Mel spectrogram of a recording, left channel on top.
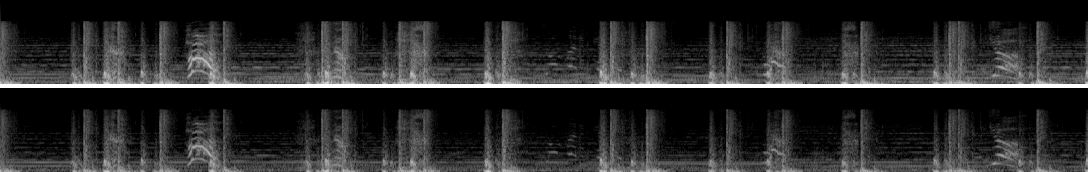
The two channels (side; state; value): right; quieter; 5.6 dB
